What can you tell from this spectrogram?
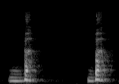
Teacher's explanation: están los labios cerrados y cuando el aire sale sale en una explosión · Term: explosivas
